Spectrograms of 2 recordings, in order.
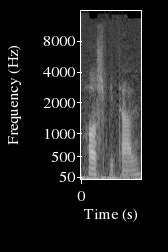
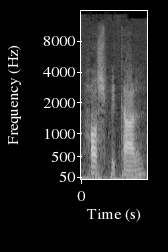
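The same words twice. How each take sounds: First: "hospital" with the Catalan stress on the last syllable; Catalan pronunciation. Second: Said in the usual way. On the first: Shown as a demonstration.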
